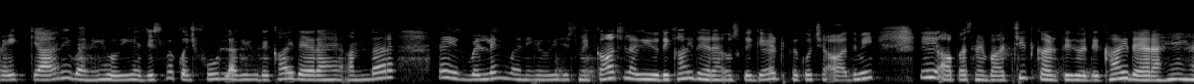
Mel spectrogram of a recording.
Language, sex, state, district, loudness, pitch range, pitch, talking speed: Hindi, female, Maharashtra, Nagpur, -25 LUFS, 215-265 Hz, 225 Hz, 215 wpm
